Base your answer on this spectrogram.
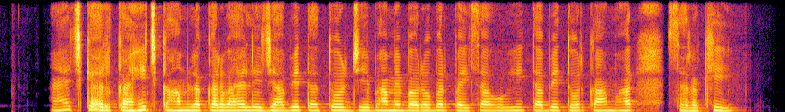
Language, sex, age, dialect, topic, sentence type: Chhattisgarhi, female, 18-24, Northern/Bhandar, banking, statement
